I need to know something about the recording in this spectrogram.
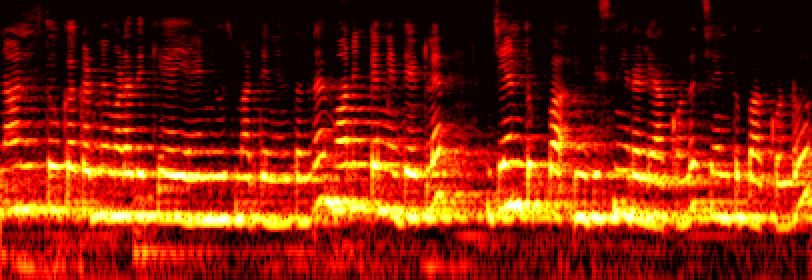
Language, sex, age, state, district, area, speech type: Kannada, female, 18-30, Karnataka, Mandya, rural, spontaneous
